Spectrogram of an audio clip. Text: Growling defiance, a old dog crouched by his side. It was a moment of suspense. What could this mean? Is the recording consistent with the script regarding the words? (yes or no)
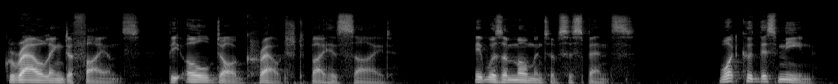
no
